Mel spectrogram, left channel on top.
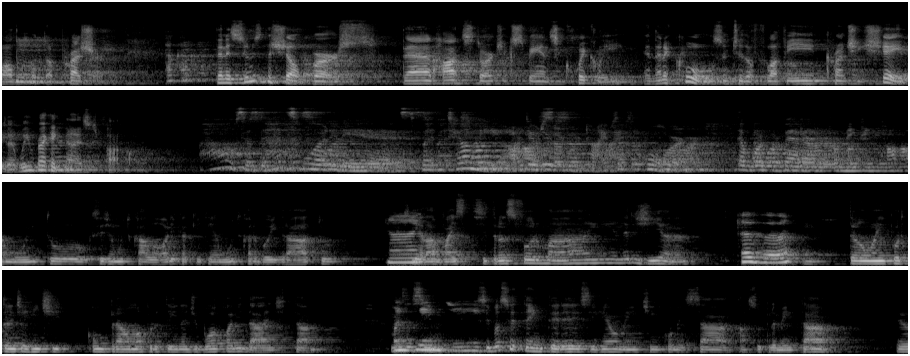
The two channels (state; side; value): different; both; correlation 0.01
